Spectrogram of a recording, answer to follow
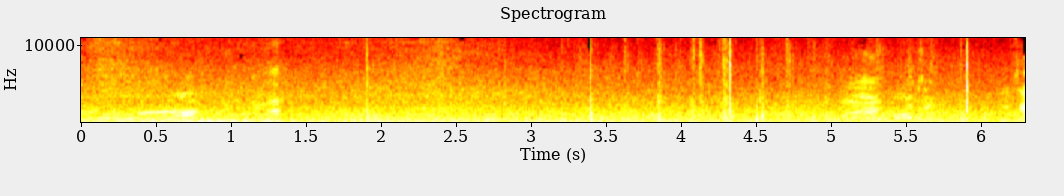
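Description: Wind rumbling on the camera microphone, with a few brief distant shouts and several sharp knocks.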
